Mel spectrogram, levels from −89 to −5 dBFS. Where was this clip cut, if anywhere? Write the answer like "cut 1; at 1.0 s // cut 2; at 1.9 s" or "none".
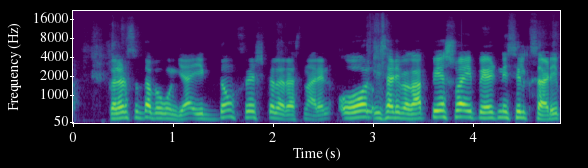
cut 1; at 3.0 s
